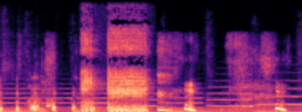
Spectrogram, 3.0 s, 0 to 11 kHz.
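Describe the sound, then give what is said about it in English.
A quiz timer's harsh buzzer blares loudly for about half a second, marking the end of a 7-minute quiz round, sounding among voices that talk and exclaim before and after it. “That's the timer up for the 7 minutes that we had.”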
